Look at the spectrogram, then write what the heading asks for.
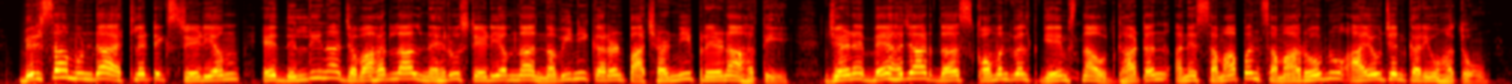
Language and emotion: Gujarati, neutral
